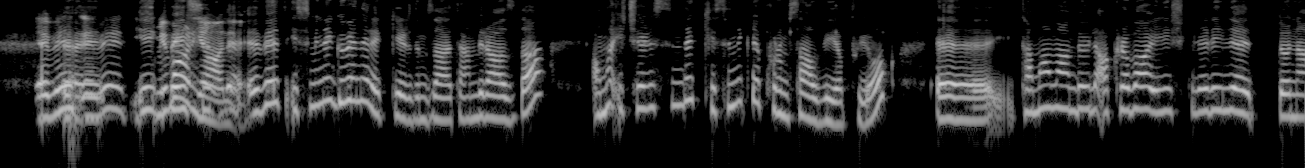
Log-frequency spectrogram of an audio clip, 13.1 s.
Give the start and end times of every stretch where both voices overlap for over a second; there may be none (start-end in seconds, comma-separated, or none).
0.6-2.5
